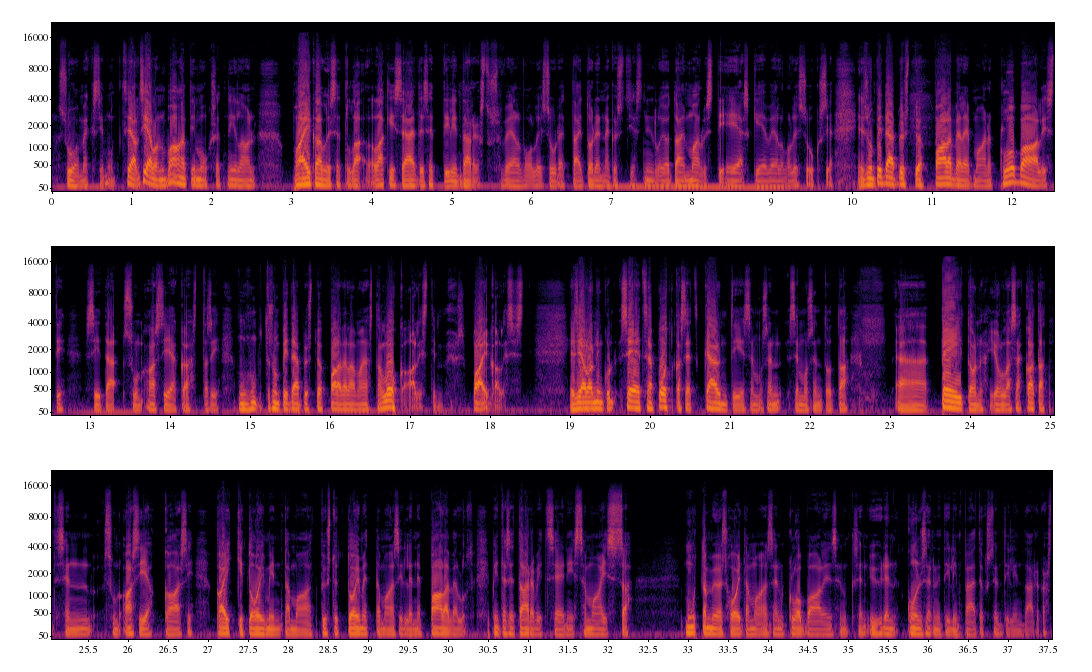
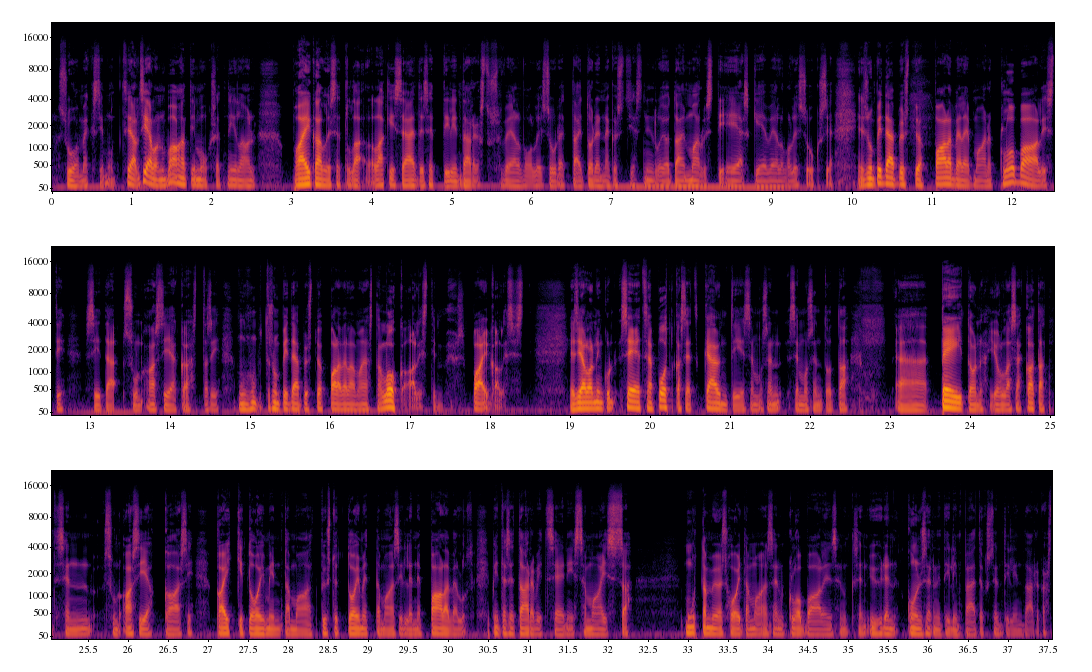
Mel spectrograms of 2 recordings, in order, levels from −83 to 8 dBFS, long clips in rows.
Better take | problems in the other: second | distortion; slight; 2% of the sound clipped

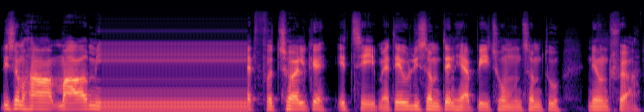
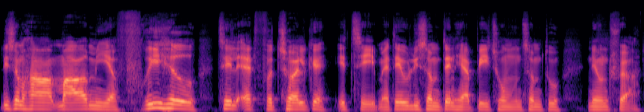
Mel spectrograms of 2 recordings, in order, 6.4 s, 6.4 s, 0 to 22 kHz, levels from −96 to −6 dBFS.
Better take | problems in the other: second | audio freezing; at 1 s for 1.5 s

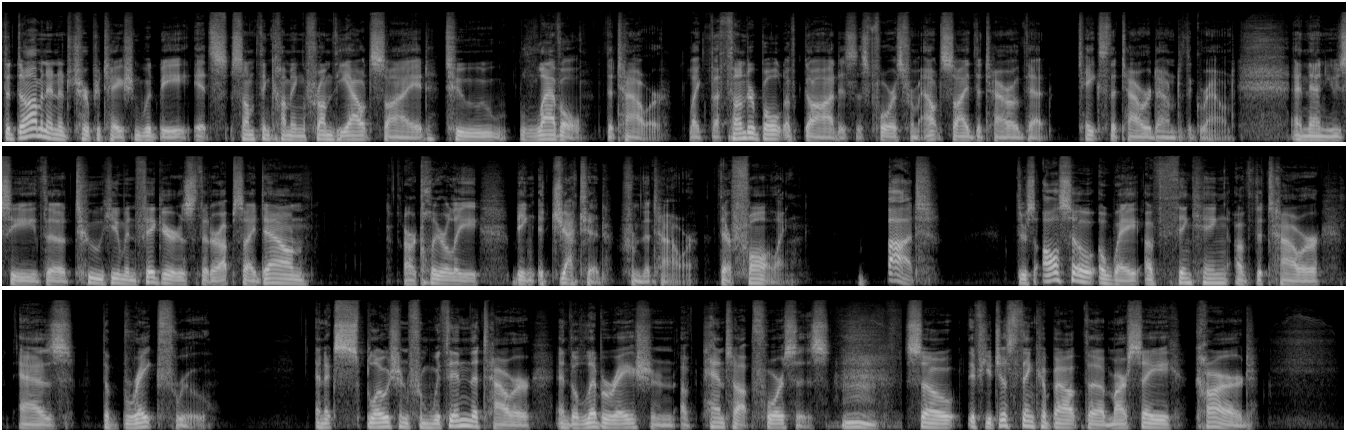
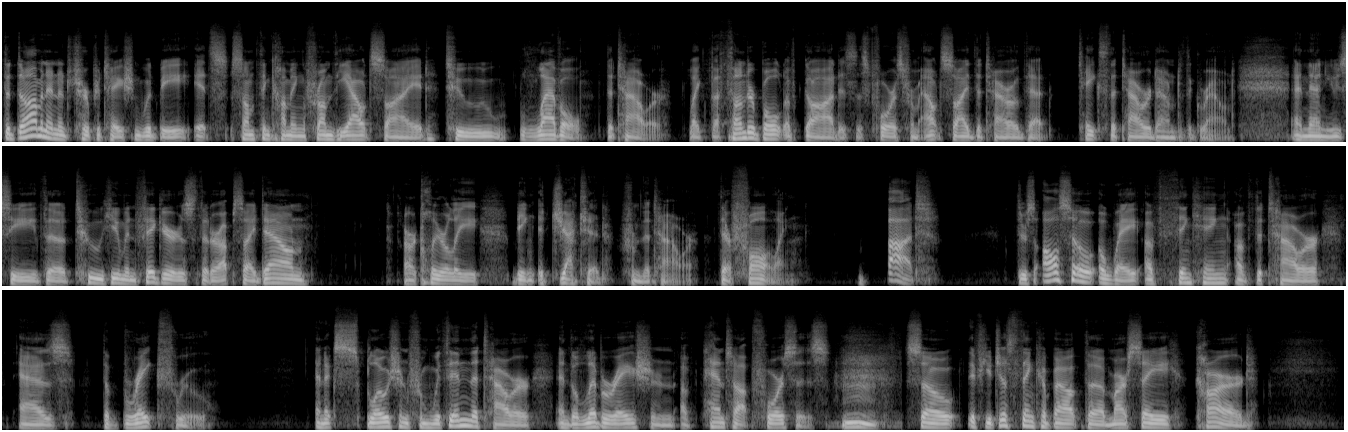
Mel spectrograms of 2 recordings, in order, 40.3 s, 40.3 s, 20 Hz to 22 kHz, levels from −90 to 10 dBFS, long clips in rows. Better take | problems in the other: first | muffled; slightly; fading above 2.5 kHz

